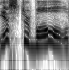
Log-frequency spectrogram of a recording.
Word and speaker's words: Oosterwolde: Yesterwoord. Oosterwolde. Ja, Yesterwoord. Is that how you say it? Yesterwold.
